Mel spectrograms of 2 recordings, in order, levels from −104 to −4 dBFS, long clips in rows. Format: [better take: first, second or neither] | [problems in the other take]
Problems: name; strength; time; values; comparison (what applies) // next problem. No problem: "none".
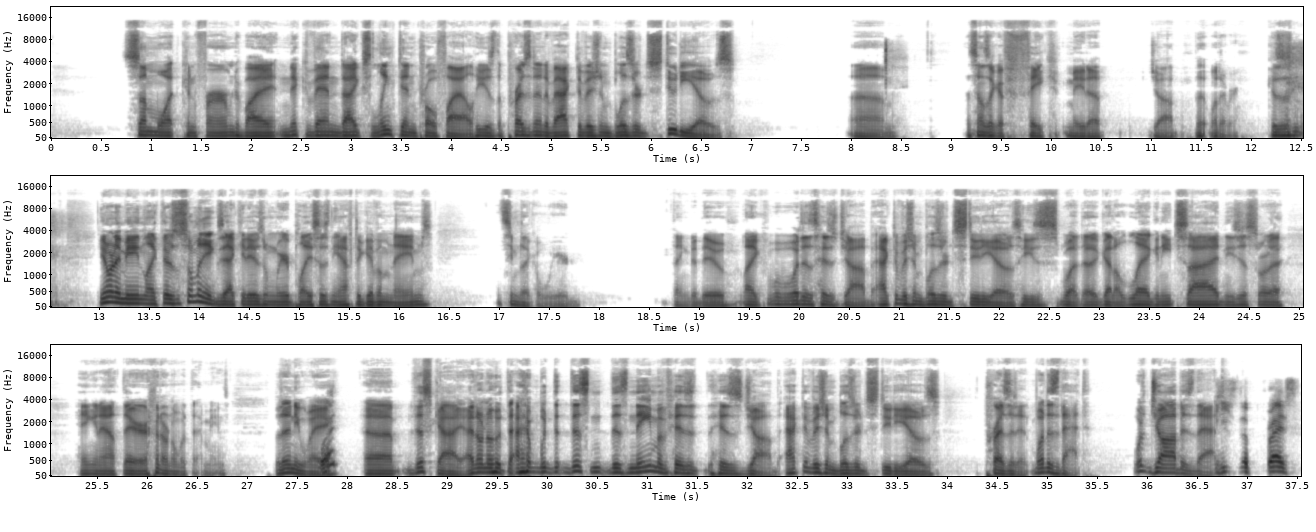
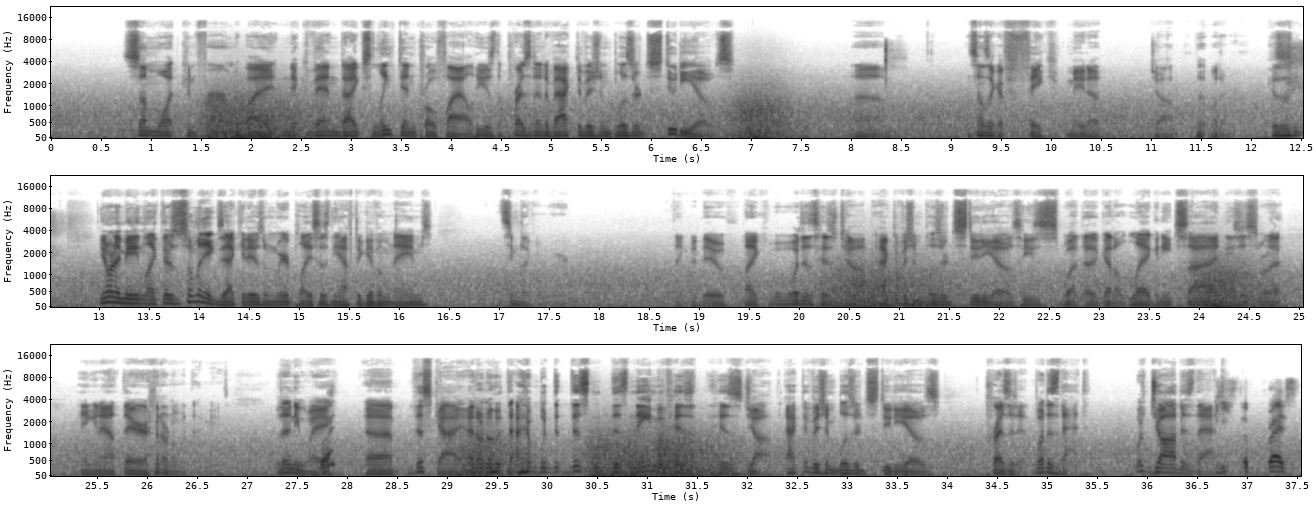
first | wind noise on the microphone; heavy; 8 dB below the speech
